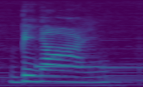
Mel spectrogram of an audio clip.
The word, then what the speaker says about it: benign: ども、あと Gentle とか Benign、 G 発音しないです。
